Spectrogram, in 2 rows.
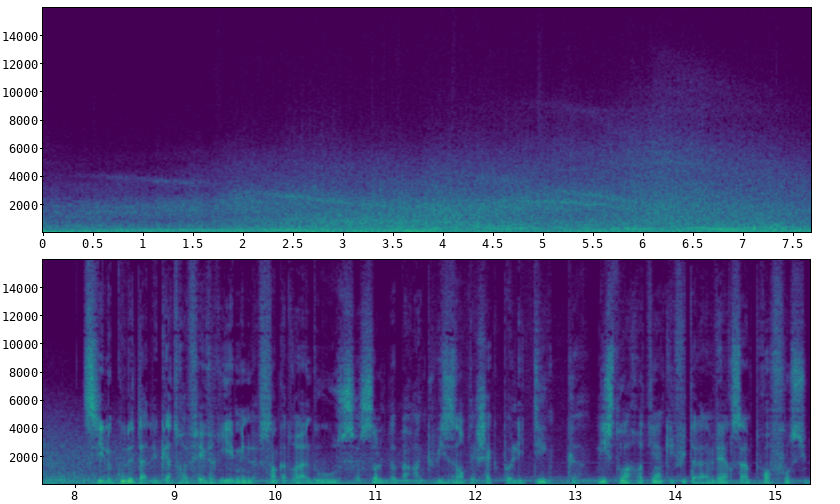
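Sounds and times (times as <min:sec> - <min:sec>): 
low-flying jet aircraft passing overhead: 0:00.2 - 0:13.2
speech: 0:08.2 - 0:15.3.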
